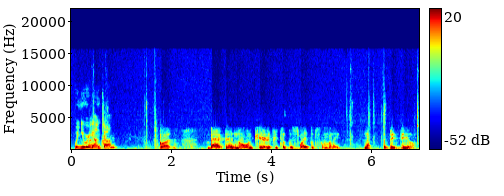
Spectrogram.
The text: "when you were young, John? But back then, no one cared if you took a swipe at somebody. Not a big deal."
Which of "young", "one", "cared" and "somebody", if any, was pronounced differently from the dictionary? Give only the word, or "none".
none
